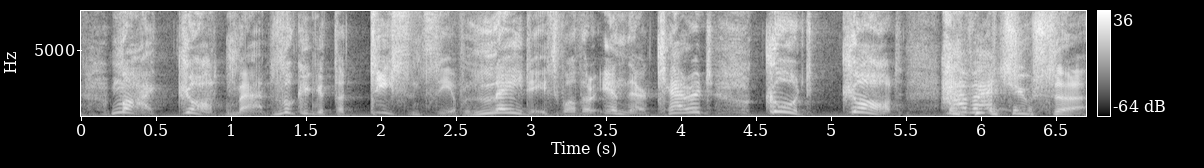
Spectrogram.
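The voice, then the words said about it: Exaggerated British accent impression. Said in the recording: “that's like yours and my legit, like, British impersonation voice right there”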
